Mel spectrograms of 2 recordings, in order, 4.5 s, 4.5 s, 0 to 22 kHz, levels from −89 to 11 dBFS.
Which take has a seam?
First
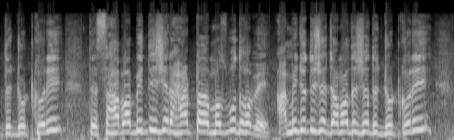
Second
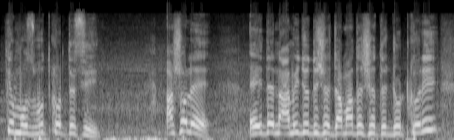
first; 1 cut; at 2.7 s

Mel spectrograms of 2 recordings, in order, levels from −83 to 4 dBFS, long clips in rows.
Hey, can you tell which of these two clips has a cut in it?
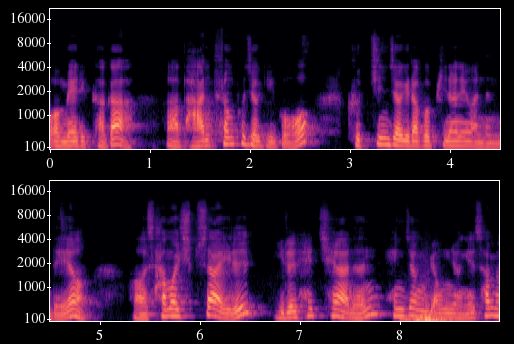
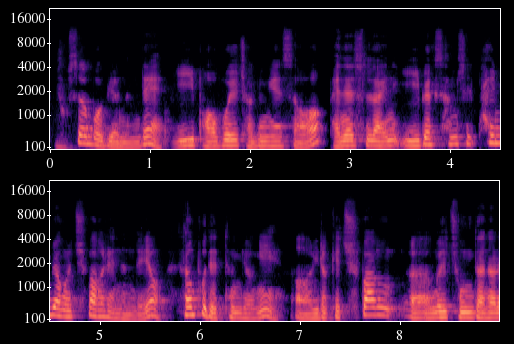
second; 5 cuts; at 1.2 s, 2.8 s, 4.2 s, 5.8 s, 6.8 s

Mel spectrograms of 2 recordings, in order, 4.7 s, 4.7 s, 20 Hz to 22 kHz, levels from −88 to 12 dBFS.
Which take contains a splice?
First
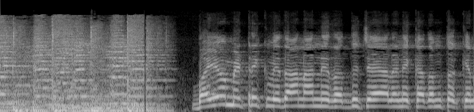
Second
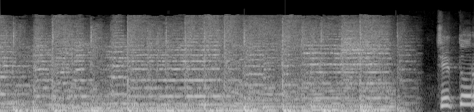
first; 1 cut; at 1.4 s

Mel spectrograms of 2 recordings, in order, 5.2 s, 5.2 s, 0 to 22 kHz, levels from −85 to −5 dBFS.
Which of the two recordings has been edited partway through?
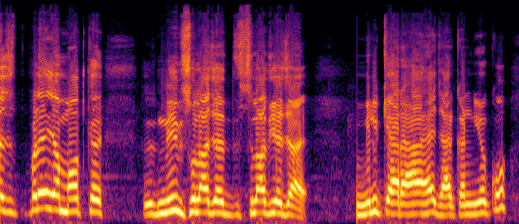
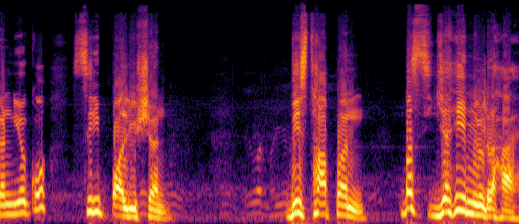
first; 1 cut; at 3.6 s

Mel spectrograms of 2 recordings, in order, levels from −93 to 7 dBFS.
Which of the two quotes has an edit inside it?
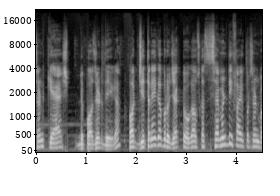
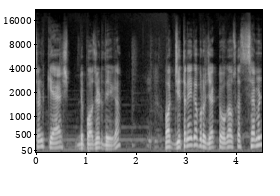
first; 1 cut; at 1.7 s

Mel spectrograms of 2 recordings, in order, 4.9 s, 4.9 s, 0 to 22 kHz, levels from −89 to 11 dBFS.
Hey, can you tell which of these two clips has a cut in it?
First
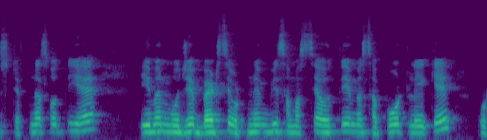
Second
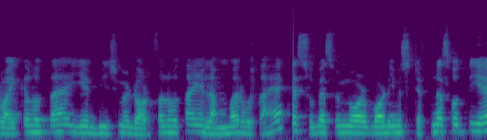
second; 1 cut; at 3.1 s

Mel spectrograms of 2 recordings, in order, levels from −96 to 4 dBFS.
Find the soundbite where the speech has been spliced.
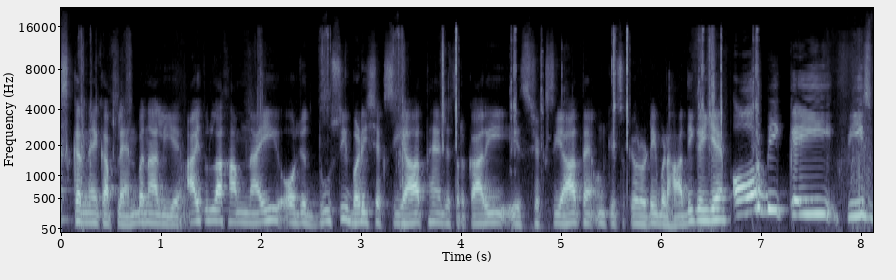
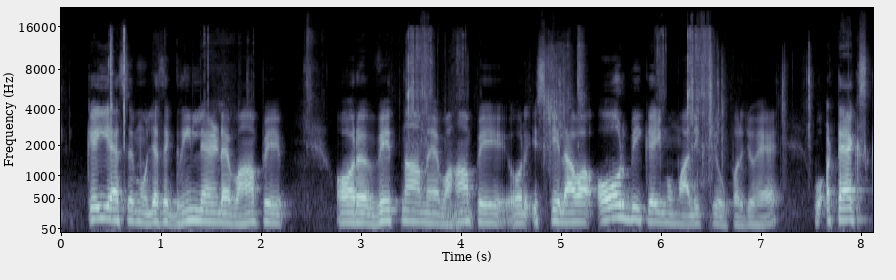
first; 2 cuts; at 1.1 s, 6.7 s

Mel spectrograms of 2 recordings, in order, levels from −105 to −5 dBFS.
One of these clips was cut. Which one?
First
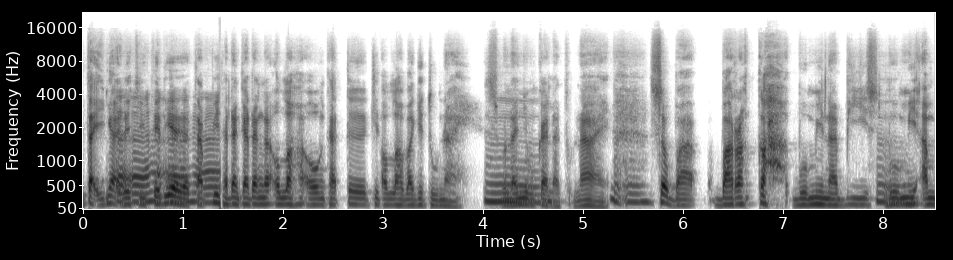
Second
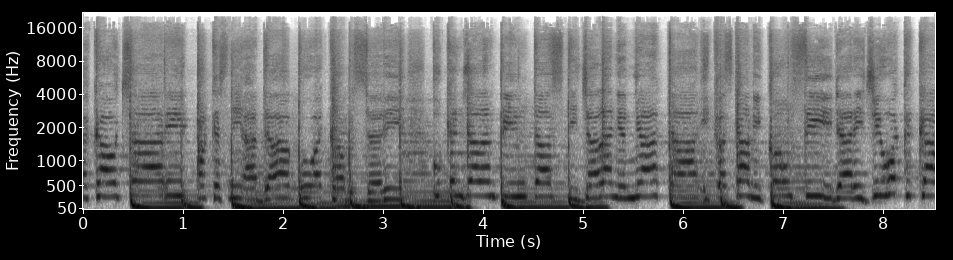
first; 2 cuts; at 1.4 s, 2.9 s

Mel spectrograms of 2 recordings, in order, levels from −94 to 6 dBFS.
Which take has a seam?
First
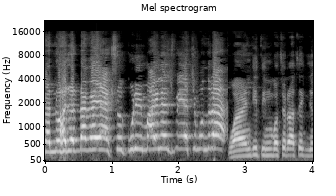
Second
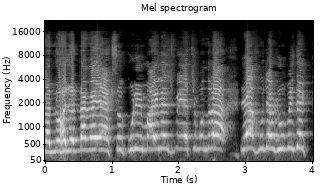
first; 1 cut; at 2.7 s

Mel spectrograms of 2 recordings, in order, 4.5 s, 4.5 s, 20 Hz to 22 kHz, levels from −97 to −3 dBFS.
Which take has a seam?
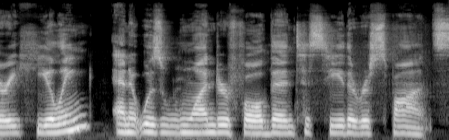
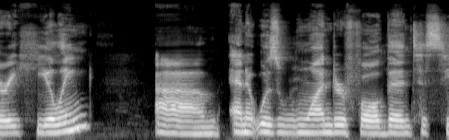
first; 1 cut; at 1.0 s

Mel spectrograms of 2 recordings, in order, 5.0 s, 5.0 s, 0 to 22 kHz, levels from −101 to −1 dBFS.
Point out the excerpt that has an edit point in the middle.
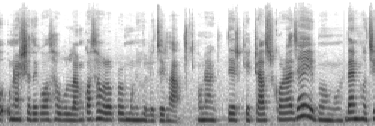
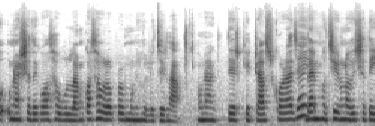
second; 1 cut; at 4.1 s

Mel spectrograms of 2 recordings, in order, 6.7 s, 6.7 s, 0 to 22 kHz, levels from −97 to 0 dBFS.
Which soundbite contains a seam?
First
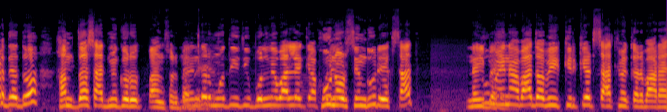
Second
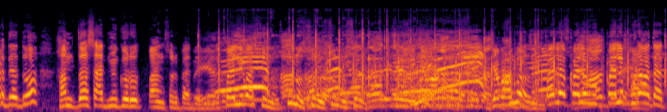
first; 3 cuts; at 1.9 s, 3.1 s, 5.0 s

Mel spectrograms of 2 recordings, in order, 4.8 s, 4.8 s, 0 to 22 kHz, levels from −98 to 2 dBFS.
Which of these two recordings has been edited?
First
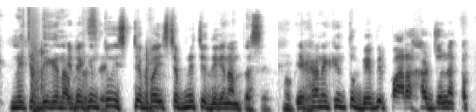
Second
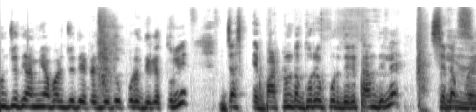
first; 1 cut; at 2.7 s

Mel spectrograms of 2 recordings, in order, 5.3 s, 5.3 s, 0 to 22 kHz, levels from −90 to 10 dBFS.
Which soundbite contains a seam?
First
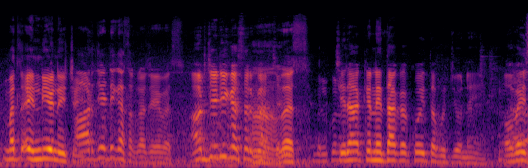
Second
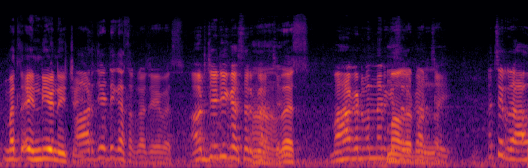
first; 1 cut; at 3.2 s

